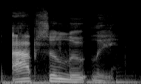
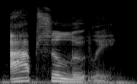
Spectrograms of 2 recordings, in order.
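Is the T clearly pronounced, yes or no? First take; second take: no; no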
